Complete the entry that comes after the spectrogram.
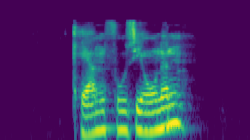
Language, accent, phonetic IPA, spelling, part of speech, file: German, Austria, [ˈkɛʁnfuˌzi̯oːnən], Kernfusionen, noun, De-at-Kernfusionen.ogg
- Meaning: plural of Kernfusion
